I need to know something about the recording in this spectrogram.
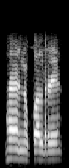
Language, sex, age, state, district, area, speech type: Santali, male, 18-30, West Bengal, Purba Bardhaman, rural, conversation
